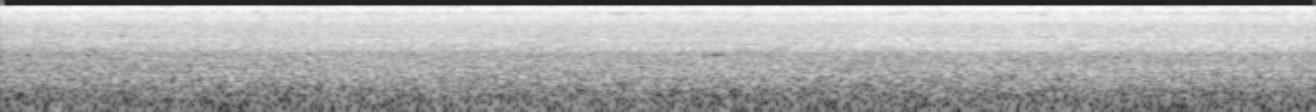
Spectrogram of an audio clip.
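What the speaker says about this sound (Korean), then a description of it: "물소리가 아주 우렁차네요." A mountain waterfall on Daeyasan, swollen after heavy rain, roars in a dense, unbroken rush of falling water. It is loud and constant, with no voices.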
